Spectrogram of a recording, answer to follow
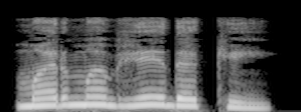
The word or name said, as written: ಮರ್ಮಭೇದಕ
